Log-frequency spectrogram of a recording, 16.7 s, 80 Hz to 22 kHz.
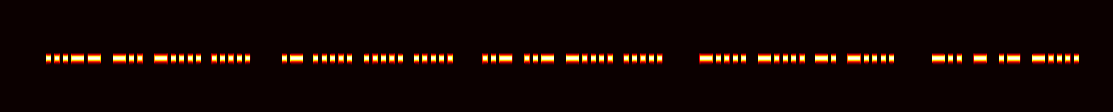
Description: Morse code (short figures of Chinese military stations), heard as a keyed tone, hand-sent with a paddle, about 19 wpm, 1190 Hz. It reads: 3865 1555 2265 6696 8016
